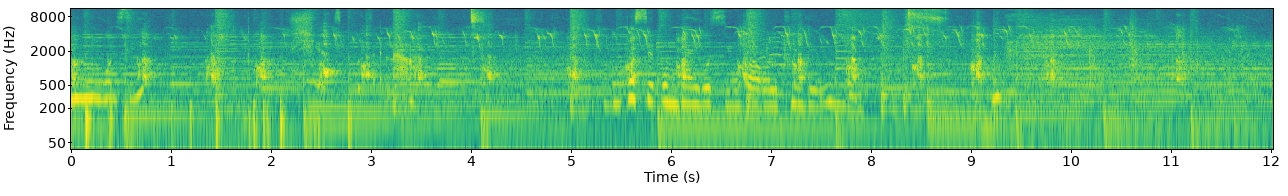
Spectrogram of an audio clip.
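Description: Chickens clucking repeatedly in short calls over background music with a sustained bass line that shifts every second or two.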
